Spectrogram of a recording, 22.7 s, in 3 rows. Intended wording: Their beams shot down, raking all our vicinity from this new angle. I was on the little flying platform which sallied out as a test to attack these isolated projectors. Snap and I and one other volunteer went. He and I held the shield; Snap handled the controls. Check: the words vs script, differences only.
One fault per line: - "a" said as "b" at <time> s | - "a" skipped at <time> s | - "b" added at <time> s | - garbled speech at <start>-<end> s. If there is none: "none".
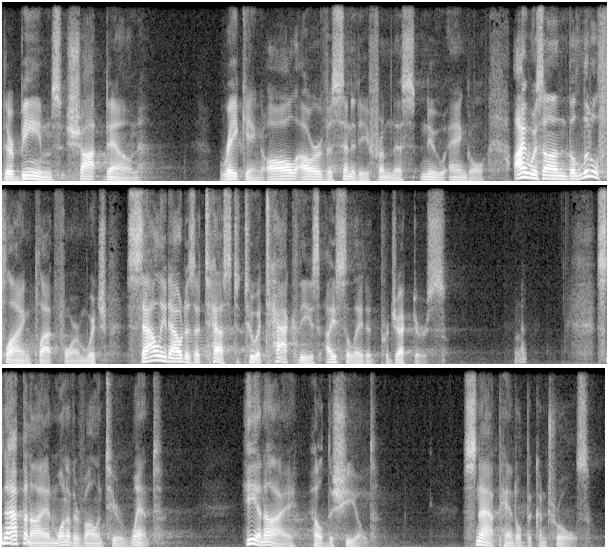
none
